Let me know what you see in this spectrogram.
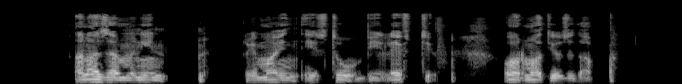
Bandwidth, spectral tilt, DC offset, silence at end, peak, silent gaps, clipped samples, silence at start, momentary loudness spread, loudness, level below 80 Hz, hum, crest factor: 11.5 kHz; -3.5 dB/octave; under 0.1%; 0.65 s; -4 dBFS; 5.95-5.99 s; under 0.1%; 0.75 s; 19 LU; -22 LUFS; -66 dBFS; none; 20 dB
